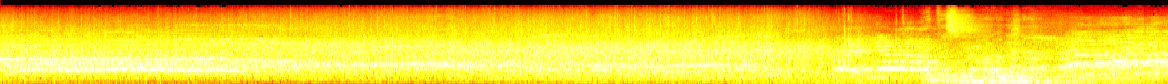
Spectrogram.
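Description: A live band plays loudly through loudspeakers in a large echoing hall.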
